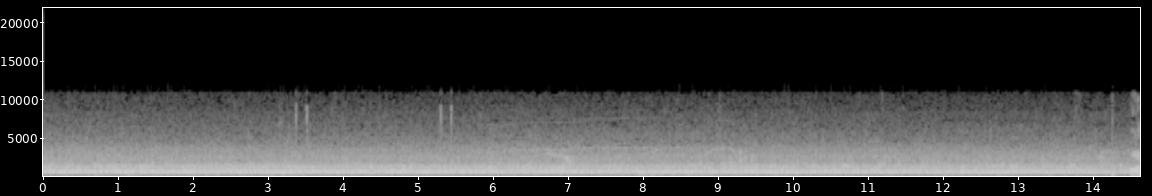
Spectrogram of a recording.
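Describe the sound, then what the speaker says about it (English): Stadium crowd at a football game, a loud steady roar filling the whole stretch as fans try to rally the defense for a red zone stop, with an announcer's voice faintly over it. "And here comes the noise. This crowd is trying to inspire this defense to make a big red zone stop."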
